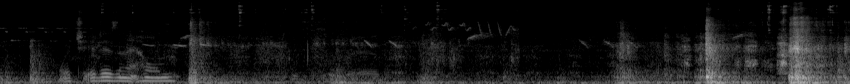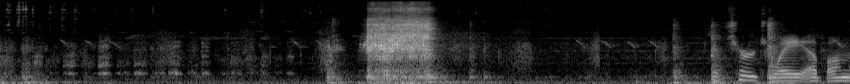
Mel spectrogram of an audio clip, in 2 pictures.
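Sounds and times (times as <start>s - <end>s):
quiet rural background: 0.0s - 17.0s
dog: 6.7s - 12.4s.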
